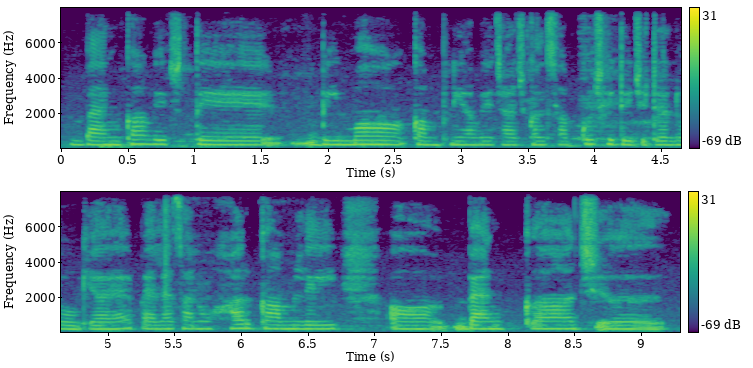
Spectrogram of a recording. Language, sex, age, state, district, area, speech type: Punjabi, female, 30-45, Punjab, Jalandhar, urban, spontaneous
